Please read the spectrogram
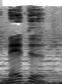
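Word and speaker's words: MAD: SLBM이 치명적이고 절대적인 핵무기의 대명사가 될 수 있는 이유는 3대 핵전력 중 상호 확증 파괴, 매드, 2차 보복 능력을 막고 있는 핵심 전력이기 때문입니다. 상호 확증 파괴 매드는 축약단 단의 발음을 그대로 읽으면 미쳤다라는 영어 단어 매드와 같은 발음인데요.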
